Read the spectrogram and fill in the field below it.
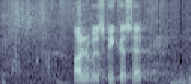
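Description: A middle-aged man speaks briefly into a microphone.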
